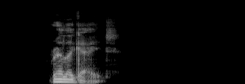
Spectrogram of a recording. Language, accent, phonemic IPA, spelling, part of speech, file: English, Australia, /ˈɹeləˌɡæɪt/, relegate, verb, En-au-relegate.ogg
- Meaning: Exile, banish, remove, or send away.: 1. Exile or banish to a particular place 2. Remove (oneself) to a distance from something or somewhere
